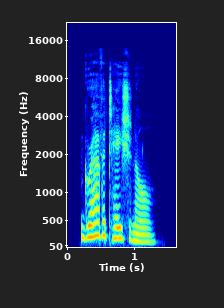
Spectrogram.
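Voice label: "gravitational", British English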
